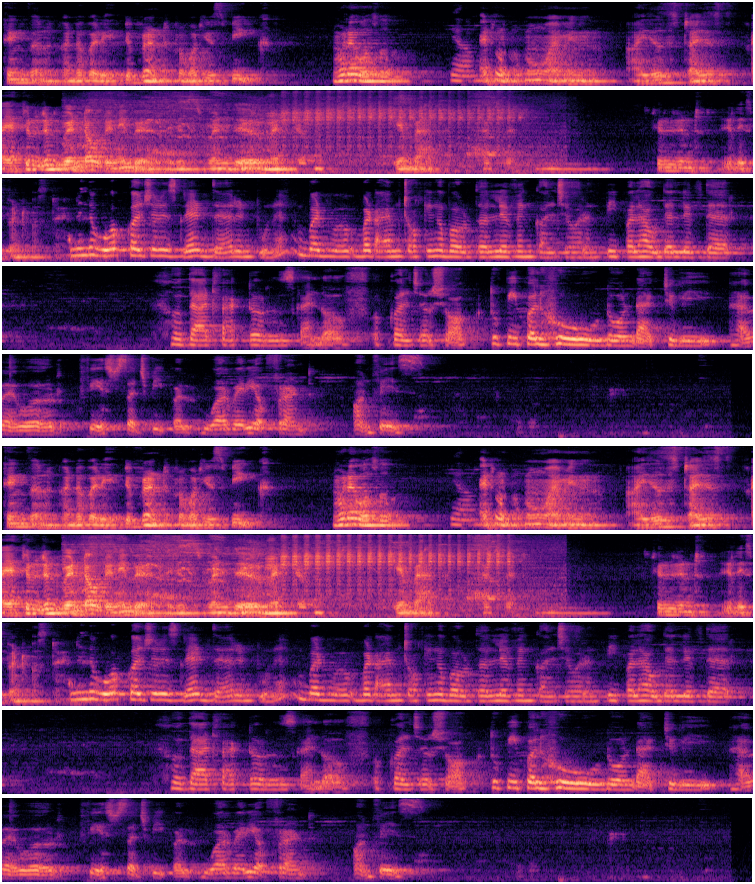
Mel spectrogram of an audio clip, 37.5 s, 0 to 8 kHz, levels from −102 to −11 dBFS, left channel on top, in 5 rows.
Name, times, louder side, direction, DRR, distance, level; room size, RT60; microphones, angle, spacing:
voice 1, 0.0-2.7 3.3-4.1 4.8-10.7 11.4-11.9 12.3-12.7 14.1-15.8, right 2 dB, 35° right, 1.3 m, -27 dB
voice 2, 4.5-4.8 9.9-10.3 11.5-11.6 12.8-13.6 15.7-22.3 24.1-30.7 30.9-33.1 33.5-34.2, left 1 dB, 30° left, 1.6 m, -30 dB
Bird, 8.1-13.1, right 8 dB, 60° right, 4.0 m, -35 dB
26.5 x 24.0 x 9.3 m
head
